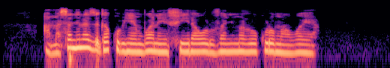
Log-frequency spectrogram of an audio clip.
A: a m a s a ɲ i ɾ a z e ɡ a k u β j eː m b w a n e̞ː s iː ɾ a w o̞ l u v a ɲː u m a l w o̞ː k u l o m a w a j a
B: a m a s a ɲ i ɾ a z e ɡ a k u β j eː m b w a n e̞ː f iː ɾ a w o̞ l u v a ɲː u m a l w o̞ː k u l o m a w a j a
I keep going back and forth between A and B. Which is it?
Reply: B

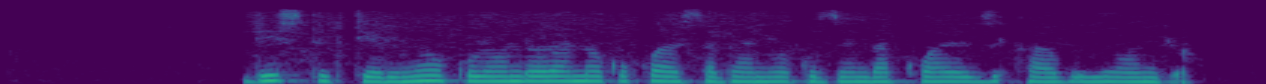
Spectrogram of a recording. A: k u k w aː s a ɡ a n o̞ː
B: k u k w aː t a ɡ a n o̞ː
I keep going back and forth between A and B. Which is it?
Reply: A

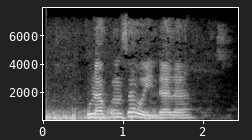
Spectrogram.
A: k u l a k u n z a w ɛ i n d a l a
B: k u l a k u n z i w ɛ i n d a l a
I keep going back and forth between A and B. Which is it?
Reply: A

